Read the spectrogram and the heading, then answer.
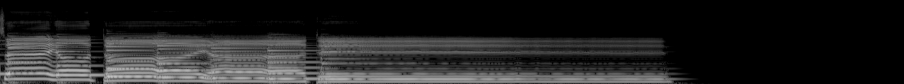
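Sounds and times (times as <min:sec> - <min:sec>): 
alto voice singing: 0:00.0 - 0:07.0.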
